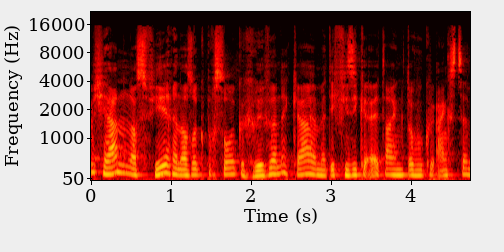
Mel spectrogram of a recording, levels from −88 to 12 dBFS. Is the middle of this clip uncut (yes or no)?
yes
